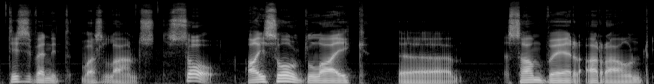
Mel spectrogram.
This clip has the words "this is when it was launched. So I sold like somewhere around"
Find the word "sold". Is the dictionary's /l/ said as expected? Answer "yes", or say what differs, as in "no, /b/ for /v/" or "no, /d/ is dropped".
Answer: yes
